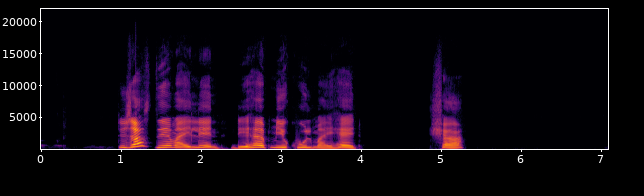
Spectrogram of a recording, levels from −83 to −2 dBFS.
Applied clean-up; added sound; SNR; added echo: none; none; none; none.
